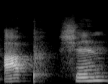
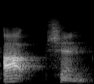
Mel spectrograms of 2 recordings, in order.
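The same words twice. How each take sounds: First: The p sound is released openly. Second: The p sound is closed off, not released. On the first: The speaker calls it wrong. "I'm not saying" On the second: The speaker calls it right. "this happens in syllables too"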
